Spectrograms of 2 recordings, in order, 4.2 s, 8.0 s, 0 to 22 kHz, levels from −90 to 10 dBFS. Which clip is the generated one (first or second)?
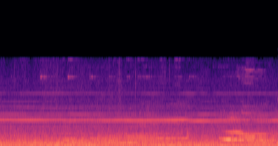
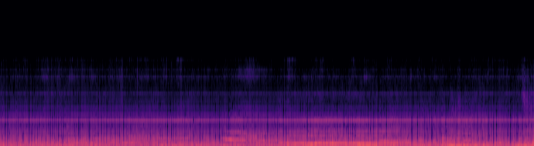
second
